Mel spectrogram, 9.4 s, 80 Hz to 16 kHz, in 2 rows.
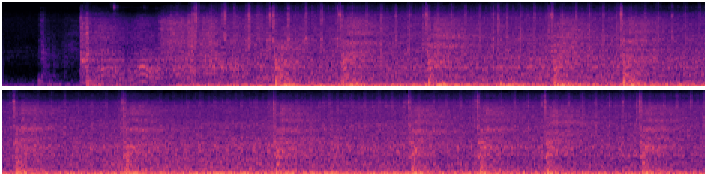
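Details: Abandoned 1971 Chevy K-20 350 V8 after 15 years sitting, vacuum ports plugged, given starter fluid: runs lumpy with irregular sharp exhaust pops and uneven beat; owner suspects a burnt valve; misfire and backfire.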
